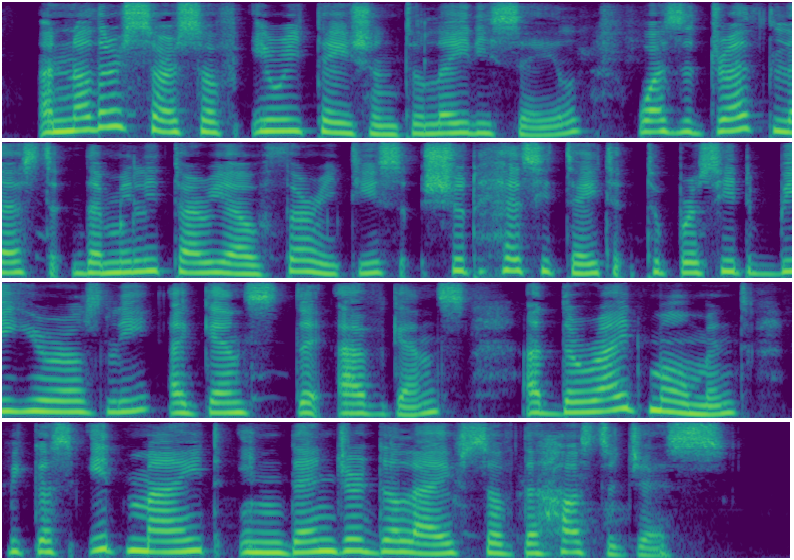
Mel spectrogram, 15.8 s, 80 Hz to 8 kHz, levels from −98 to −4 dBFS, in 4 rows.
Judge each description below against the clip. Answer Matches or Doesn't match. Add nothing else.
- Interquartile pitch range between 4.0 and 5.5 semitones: Doesn't match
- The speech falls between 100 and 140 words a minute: Matches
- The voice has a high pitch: Matches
